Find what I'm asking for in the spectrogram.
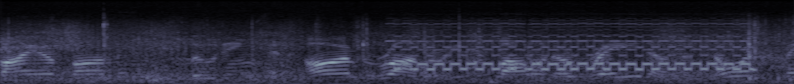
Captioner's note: telephone rings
